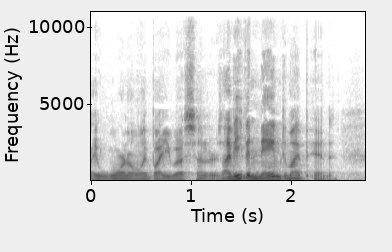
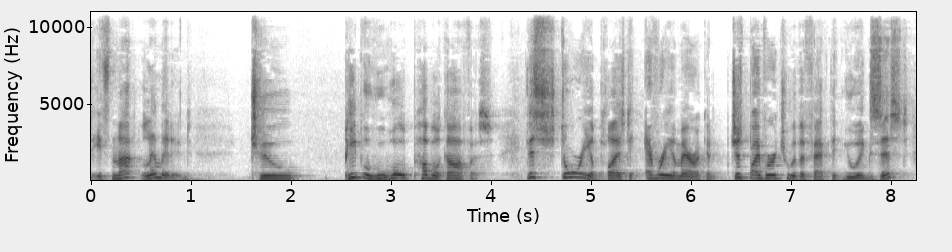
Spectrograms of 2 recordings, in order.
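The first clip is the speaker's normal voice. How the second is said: higher, louder rallying speech voice; rousing oratory; 10 semitones higher, 5 dB louder than usual. Real, not acted. Senator closing his speech to the audience, rousing oratory. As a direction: build it like a stump speech climax.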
